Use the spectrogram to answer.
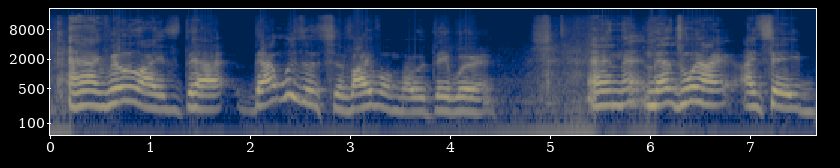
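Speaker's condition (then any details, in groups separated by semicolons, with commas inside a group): Cerebral palsy; since birth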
